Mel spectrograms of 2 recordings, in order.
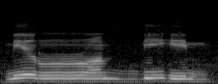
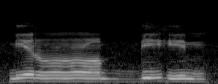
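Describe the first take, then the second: The two takes are said the same way.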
